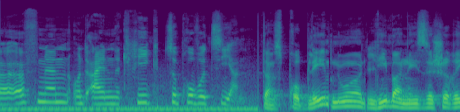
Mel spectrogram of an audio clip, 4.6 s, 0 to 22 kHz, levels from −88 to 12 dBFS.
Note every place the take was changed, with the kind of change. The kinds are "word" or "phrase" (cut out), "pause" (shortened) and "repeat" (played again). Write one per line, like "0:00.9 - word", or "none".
0:01.2 - word
0:03.3 - word
0:03.6 - word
